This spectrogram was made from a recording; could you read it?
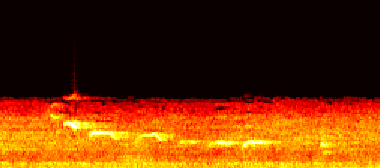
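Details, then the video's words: Captive Asian pied starling (Sturnus contra jalla) singing thin, high whistles and brief warbled phrases copied from magpie-robin and canary, spaced irregularly over a steady background hiss. "Jalak Suren Isian Kacer & Kenari"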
